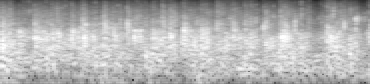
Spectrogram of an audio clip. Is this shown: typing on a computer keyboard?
no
